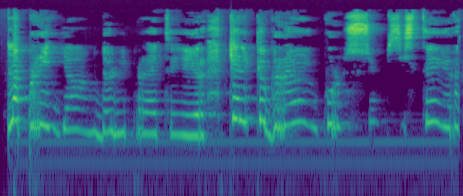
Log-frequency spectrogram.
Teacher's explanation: Du côté des consonnes, ce qui frappe le plus, ce sont les R, qui ne sont pas des uvulaires comme en français moderne, mais des airs roulés à l'italienne, c'est-à-dire des alvéolaires.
